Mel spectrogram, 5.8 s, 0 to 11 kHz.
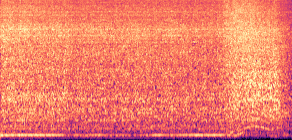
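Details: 1966 Ford Mustang, 289 small-block V8, Edelbrock 1406 carburetor, aluminum intake, 7-blade clutch fan, C-5 automatic, heard with hood open: steady even burble at idle then clean rise in revs, no knocks or misses; normal idle and rev.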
